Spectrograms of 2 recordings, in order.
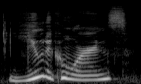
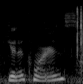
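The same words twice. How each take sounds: First: Delighted. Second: Said in the usual way. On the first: Real, not acted. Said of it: "Yeah, unicorns".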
